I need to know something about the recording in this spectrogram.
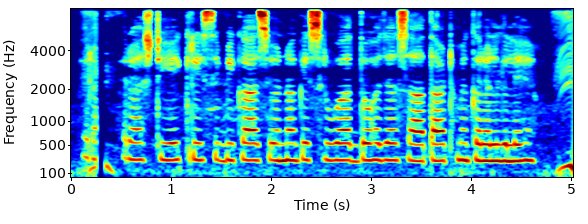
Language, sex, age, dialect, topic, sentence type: Magahi, female, 18-24, Central/Standard, banking, statement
